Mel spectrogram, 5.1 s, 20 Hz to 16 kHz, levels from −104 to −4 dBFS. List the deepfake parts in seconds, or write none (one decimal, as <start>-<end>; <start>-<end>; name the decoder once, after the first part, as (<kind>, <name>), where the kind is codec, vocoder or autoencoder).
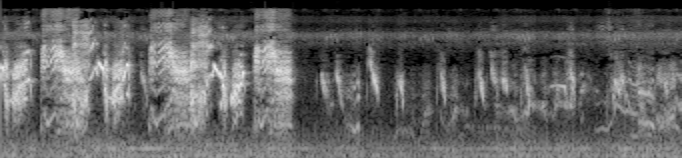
none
